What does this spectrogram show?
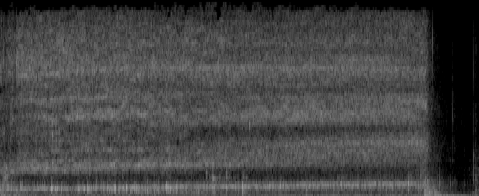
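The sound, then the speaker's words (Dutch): Hot water hisses and gurgles steadily out of a machine nozzle for about four seconds, fairly loud, with a faint mechanical rattle, then cuts off abruptly. No one speaks. “Oh, nee, nee, ik wil heet water.”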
